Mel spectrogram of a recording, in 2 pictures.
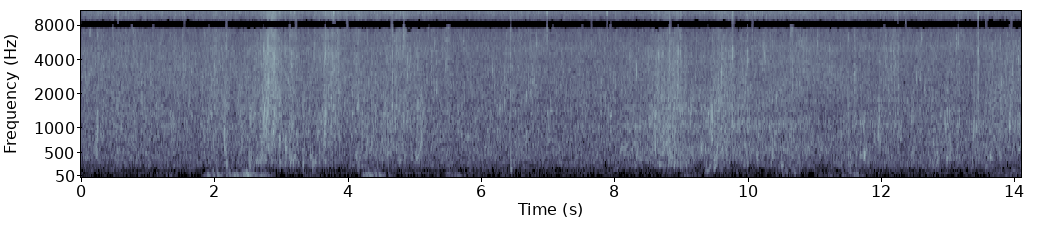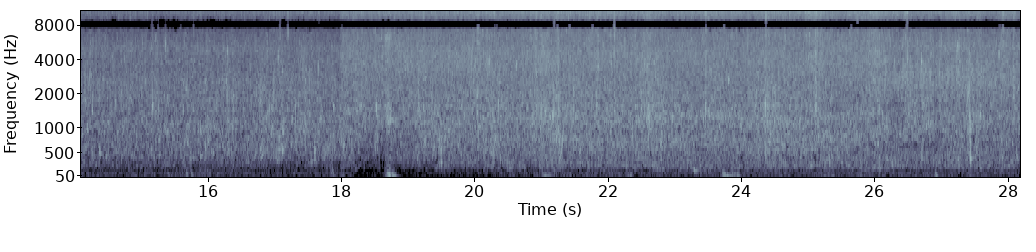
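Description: Shallow, rocky stream running steadily, with splashing as a corgi wades through the water, and a few short low bumps.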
